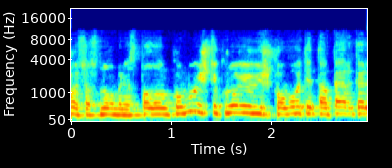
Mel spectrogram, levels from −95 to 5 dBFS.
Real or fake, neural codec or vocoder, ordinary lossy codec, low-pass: fake; vocoder, 44.1 kHz, 128 mel bands, Pupu-Vocoder; Opus, 64 kbps; 10.8 kHz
